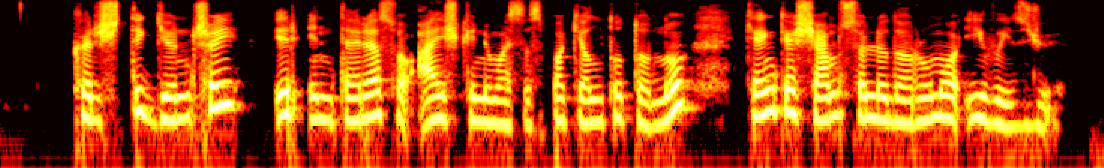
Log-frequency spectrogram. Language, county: Lithuanian, Vilnius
